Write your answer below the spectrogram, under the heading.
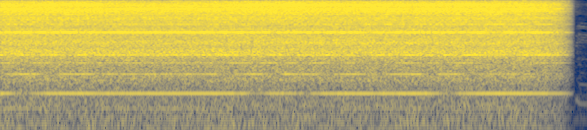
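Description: Loud, steady machine-like noise with a few held tones in it, unchanging until it cuts off abruptly near the end.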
